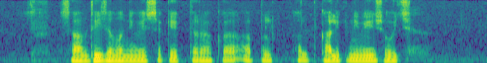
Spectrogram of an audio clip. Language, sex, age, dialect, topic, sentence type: Maithili, male, 36-40, Eastern / Thethi, banking, statement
